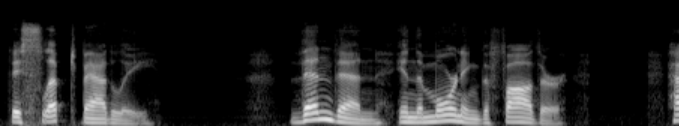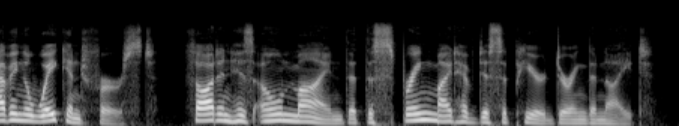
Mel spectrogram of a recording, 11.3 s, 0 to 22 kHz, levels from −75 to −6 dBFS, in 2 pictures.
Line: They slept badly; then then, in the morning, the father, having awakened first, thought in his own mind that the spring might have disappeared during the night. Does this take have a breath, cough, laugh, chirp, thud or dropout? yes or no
no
